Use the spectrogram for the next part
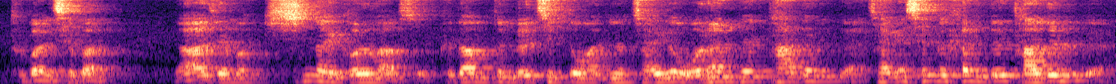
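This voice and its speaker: A male pastor preaching to his congregation and telling stories in a relaxed, conversational way, often turning to them with questions. His mellow, somewhat high voice rings around a big church sanctuary, picked up by a mic some distance away. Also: fast, very echoey. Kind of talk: revival sermon with storytelling.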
